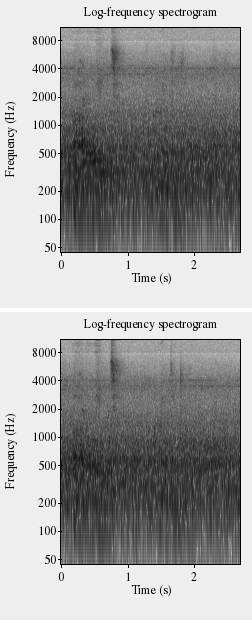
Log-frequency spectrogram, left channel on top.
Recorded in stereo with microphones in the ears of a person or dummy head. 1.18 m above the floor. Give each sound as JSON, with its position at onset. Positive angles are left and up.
{"t": 0.2, "sound": "a man speaking", "side_deg": -40, "distance_m": 5.0}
